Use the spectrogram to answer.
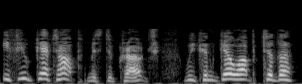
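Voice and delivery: urging. A narrator's reading. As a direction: urge him to get up. Harry urging Crouch.

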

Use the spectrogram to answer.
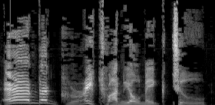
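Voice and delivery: high, loud, slow boom; booming Slughorn. A narrator's reading. Slughorn booming praise at Harry, loud and slow. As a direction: boom it out proudly. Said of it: "boomed Slughorn".

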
